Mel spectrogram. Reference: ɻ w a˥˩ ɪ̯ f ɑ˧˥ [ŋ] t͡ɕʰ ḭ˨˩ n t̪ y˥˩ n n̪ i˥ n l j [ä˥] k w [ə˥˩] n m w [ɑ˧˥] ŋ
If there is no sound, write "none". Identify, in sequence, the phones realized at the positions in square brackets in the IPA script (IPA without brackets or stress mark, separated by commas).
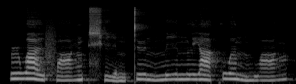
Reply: ŋ, ä˥˧, ə˥˩, ɑ˧˥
